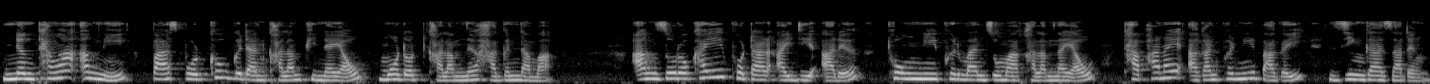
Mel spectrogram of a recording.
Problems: none marked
